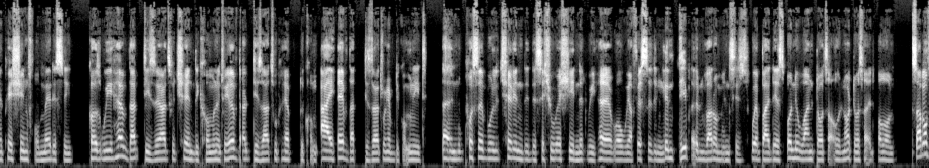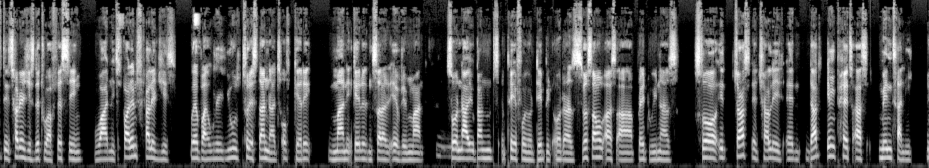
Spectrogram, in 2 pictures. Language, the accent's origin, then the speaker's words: English; KwaZulu-Natal, South Africa; now in Durban, South Africa; I'm originally from Inkanza. I stay in Durban.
